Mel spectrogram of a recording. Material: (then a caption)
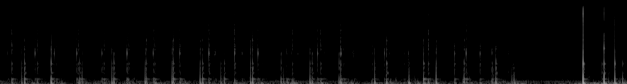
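Metal. A long nail taps rapidly on the capsule top of a Zoom recorder's XY microphone, striking its small hollow metal grilles. The result is a quick, quiet run of short, dry, low-heavy taps with a faint hollow knock, and a few sharper, louder taps near the end.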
